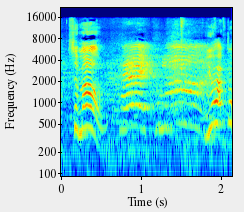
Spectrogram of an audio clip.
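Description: Children's high-pitched voices talking and exclaiming close to the microphone.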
